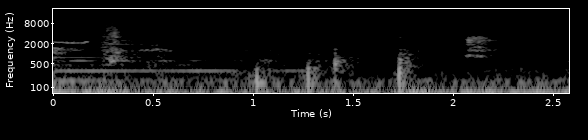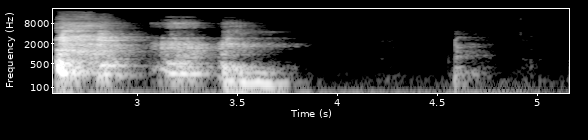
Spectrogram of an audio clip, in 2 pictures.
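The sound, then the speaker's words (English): A burst of harsh coughing, two or three quick hacks in a row, with a faint throat sound trailing after; no one talks. “We'll cut the mic. Cough out.”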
